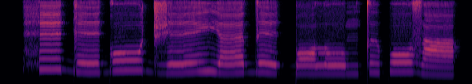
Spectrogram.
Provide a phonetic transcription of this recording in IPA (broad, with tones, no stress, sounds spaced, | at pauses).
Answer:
h eː˦ ɡ eː˨ ɡ oː˦ d͡ʒ eː˨˦ j ɛ˨˦ d e˦˨ ɡ͡b ɔ˨ l oː˨ ŋ t ɨ˧ p oː˦ z ã˨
